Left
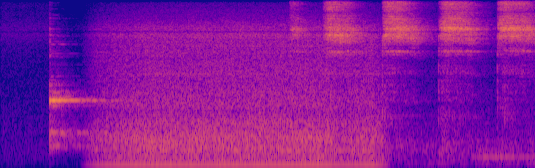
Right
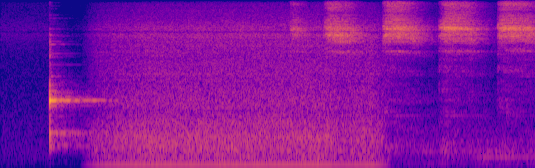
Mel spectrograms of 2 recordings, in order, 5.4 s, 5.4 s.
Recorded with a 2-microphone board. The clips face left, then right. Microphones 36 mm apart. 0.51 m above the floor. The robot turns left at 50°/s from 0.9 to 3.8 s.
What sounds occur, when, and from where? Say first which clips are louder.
0.5 s a bell: right 6 dB; 45° right (ahead or behind), 0.7 m
2.9 s a hiss: left 1 dB; 105° left, 1.2 m; by 5.4 s 60° left, 1.2 m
